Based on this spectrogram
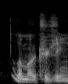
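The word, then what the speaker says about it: lamotrigine: about the u the lam otherwise known as lamatroine. Did I pronounce that right? Lamotraine.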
